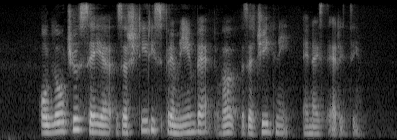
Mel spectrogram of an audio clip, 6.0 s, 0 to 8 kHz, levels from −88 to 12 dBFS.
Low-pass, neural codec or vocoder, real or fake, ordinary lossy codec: 7.2 kHz; codec, 16 kHz, 0.8 kbps, ZipCodec; fake; none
